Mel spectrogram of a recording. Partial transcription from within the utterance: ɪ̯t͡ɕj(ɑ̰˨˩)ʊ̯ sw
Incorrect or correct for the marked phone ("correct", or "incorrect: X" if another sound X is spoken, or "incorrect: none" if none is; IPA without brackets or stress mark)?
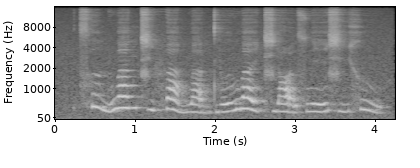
correct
